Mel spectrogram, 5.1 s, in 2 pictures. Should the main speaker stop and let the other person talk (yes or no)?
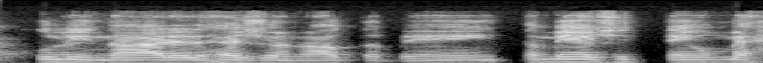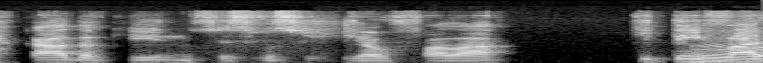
no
